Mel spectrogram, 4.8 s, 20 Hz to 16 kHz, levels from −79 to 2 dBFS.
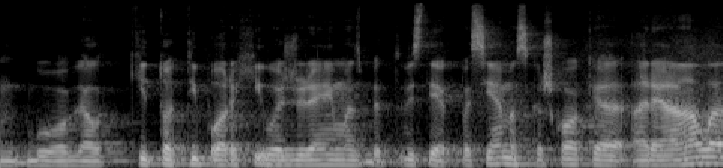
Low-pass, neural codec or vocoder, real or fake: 14.4 kHz; none; real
